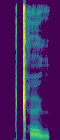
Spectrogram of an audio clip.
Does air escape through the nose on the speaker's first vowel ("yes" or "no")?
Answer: no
